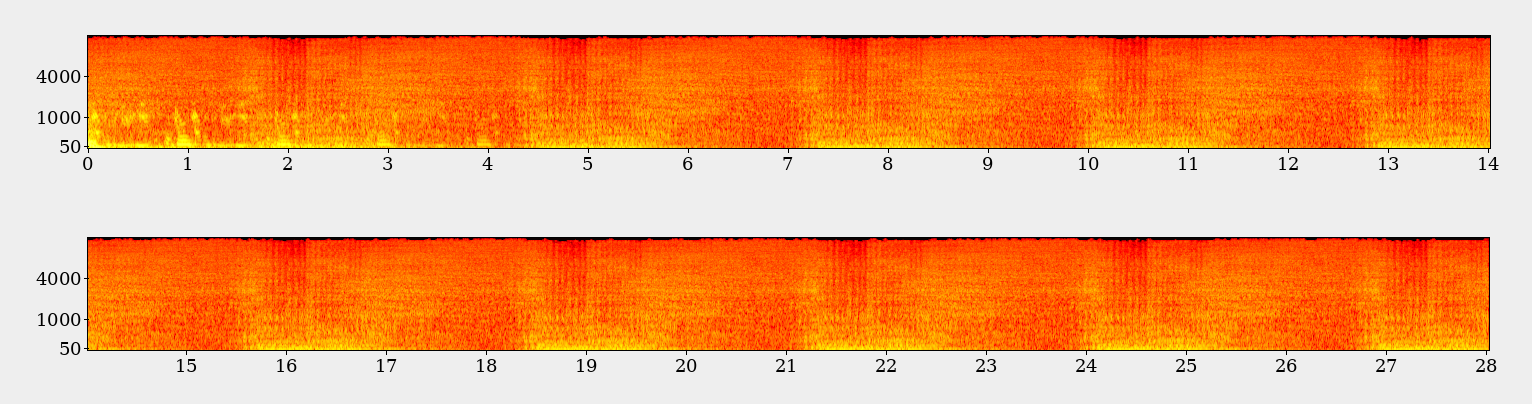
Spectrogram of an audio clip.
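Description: Closing loop of an industrial noise track: machine-like harsh noise over a low rumble, swelling and fading in a steady cycle about every two and a half seconds, after the louder section breaks off.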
